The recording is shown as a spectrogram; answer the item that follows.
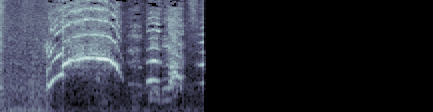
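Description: A person's high-pitched scream, rising then falling in pitch over about a second, followed by a few shorter cries. The sound cuts off suddenly about halfway through.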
